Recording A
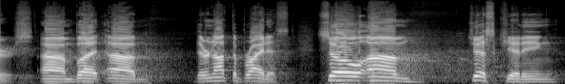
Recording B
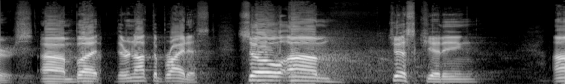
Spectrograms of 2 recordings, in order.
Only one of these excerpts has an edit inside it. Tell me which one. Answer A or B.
B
